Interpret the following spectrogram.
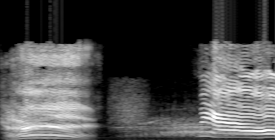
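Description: High-pitched cartoon Minion vocalizations: a short call that rises and falls in pitch, like a questioning 'ooh?', sounding almost like a meow, then after a brief pause a second call, rising and then held, about a second and a half in.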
